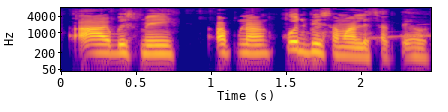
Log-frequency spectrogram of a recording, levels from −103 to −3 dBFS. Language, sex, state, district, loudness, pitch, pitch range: Hindi, male, Chhattisgarh, Sarguja, -18 LUFS, 185 Hz, 155-195 Hz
